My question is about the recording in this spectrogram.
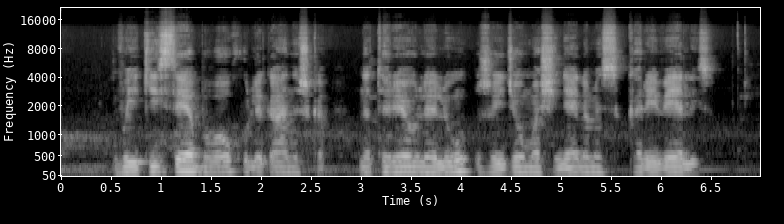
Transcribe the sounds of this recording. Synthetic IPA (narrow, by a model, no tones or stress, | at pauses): ʋɐɪkʲiːsʲt̪ʲejɛbʊʋɐʊxʊlʲɪɡɑːnʲɪʃkɐ | nɛt̪ʲʊɾʲeʊlʲɛlʲuːʒɐɪd͡ʒʲɛʊmɐʃʲɪnʲeːlʲemʲɪskɐɾʲiʋʲeːlʲis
